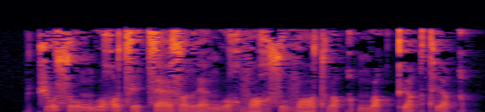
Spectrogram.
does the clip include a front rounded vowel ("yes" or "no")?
no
